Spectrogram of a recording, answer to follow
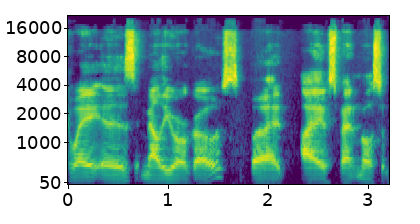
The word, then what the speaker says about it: Maligeorgos: So everyone asks me this all the time, and the correct way is Maligeorgos, but I've spent most of my life with the anglicized version being pretty familiarized with everyone, and that's Maligeorgos.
